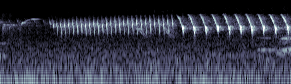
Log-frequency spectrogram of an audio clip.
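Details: Panda canary singing to lure silent canaries into replying: a quiet start, then a long buzzy high trill followed by a series of sharp repeated chip-like notes, roughly five a second.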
